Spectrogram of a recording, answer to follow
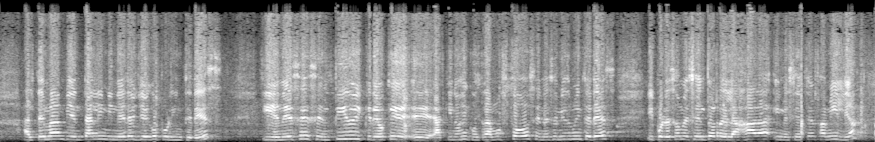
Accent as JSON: {"language": "Spanish", "country": "Colombia", "said": "creo que tenemos todos como colombianos el derecho de tener esa posición crítica"}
